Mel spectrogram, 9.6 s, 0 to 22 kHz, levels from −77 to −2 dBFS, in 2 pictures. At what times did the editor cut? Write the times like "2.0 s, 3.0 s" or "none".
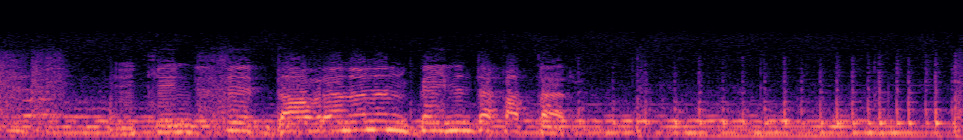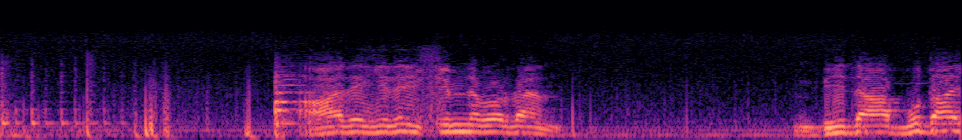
none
